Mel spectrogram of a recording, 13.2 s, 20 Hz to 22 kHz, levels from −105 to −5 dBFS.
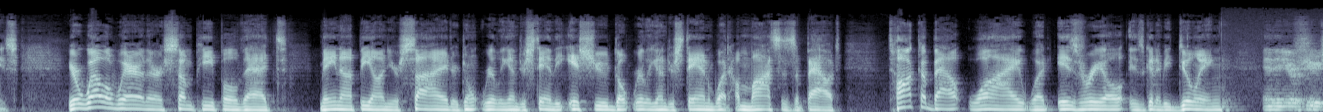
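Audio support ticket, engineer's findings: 12.22 s to end: speech abruptly roomy, hollow, thinner bass, roughly 5 dB quieter, more background noise. Likely a switch to a distant microphone; reverb and noise rise, unlike a plain gain drop.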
